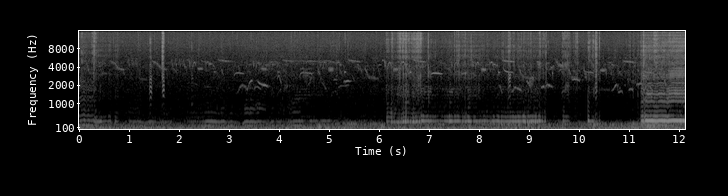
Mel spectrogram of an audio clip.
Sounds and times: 0.0s background noise 12.1s

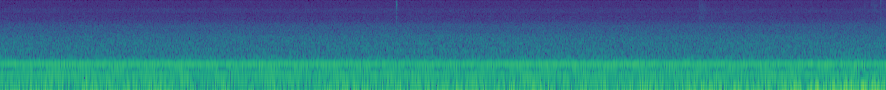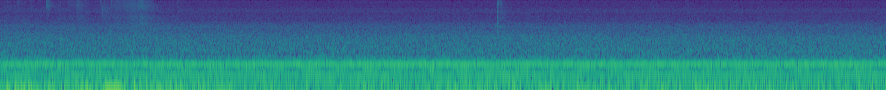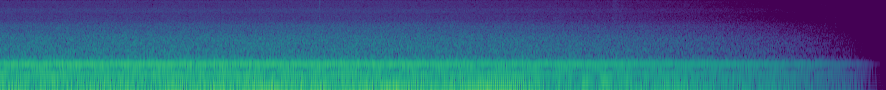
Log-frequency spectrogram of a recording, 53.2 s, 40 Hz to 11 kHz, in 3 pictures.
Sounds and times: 0.0s HVAC drones 52.2s

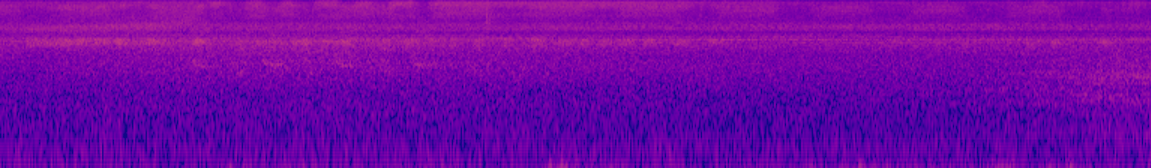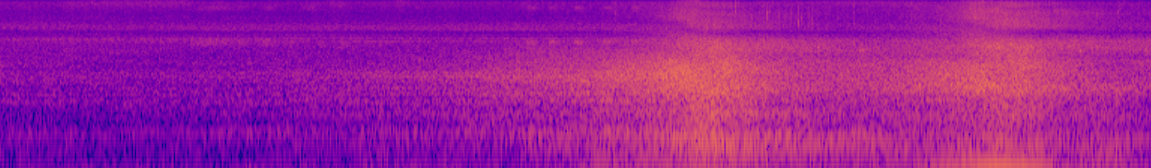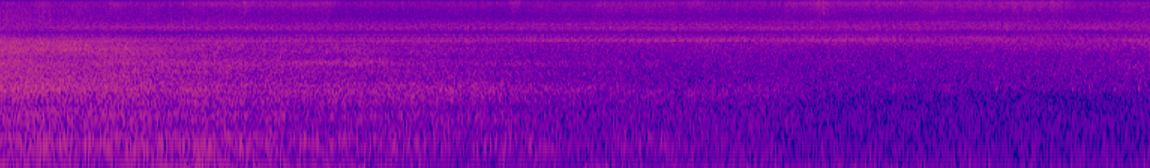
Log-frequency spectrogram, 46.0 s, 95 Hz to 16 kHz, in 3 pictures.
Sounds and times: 0.0s wind 46.0s
14.4s traffic sound 40.5s

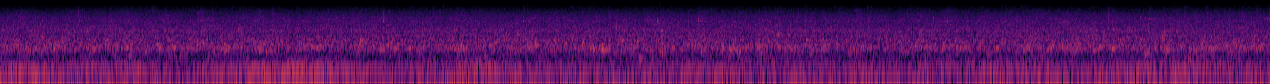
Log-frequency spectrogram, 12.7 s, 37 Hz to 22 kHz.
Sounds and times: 0.0s stream 12.7s

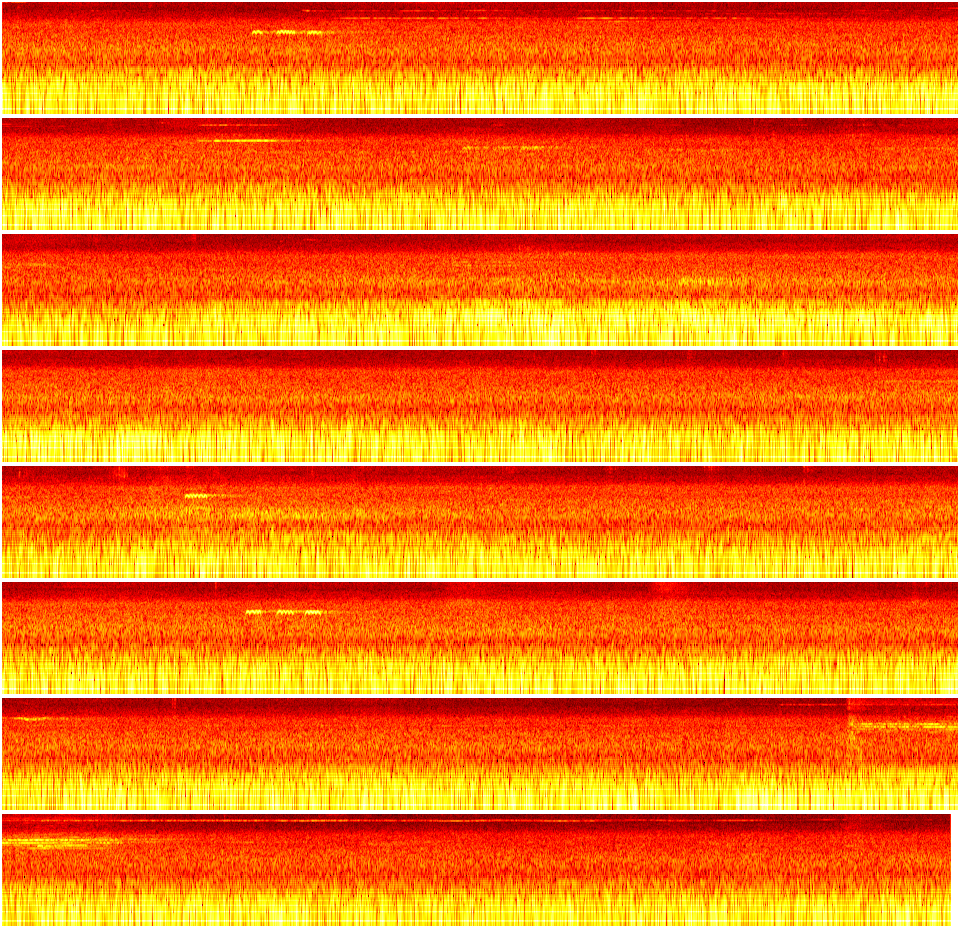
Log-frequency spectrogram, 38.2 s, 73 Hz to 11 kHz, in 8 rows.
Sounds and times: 0.0s Traffic Sound 38.2s

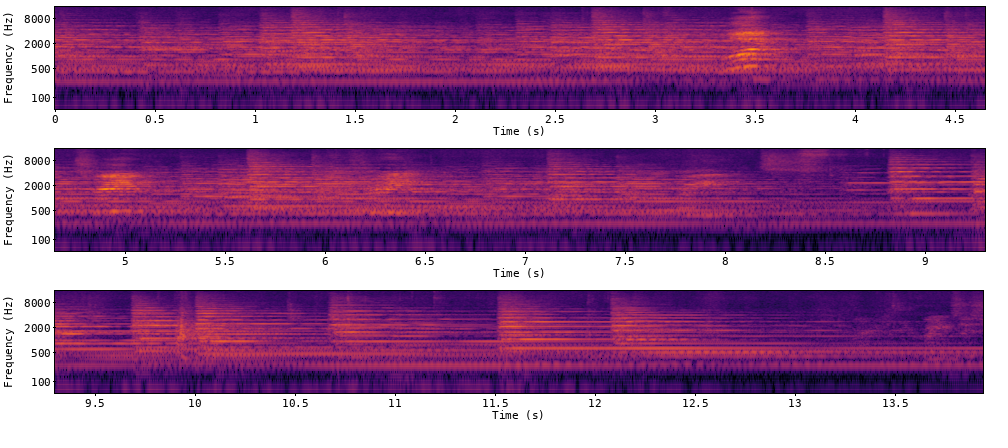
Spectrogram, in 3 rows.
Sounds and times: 0.0s ringing the bells down 13.9s

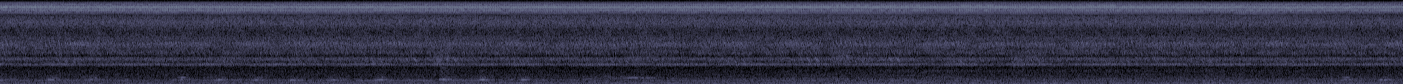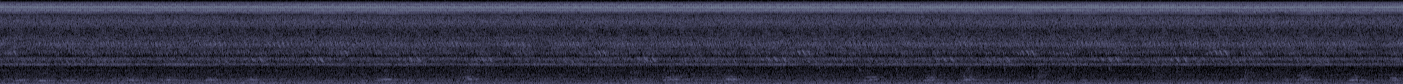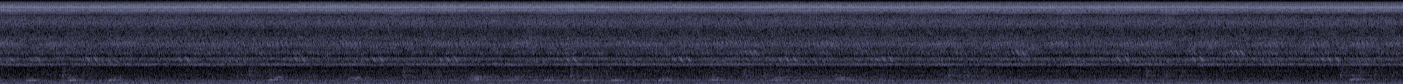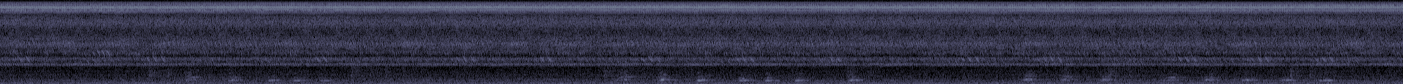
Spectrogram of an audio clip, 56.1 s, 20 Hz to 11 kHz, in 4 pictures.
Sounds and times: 0.1s Bugs 56.1s
1.8s Dog barking 5.4s
17.8s Dog barking 18.1s
18.7s Dog barking 19.0s
20.4s Dog barking 21.6s
22.7s Dog barking 24.0s
27.0s Dog barking 29.4s
30.7s Dog barking 31.0s
31.6s Dog barking 31.9s
32.8s Dog barking 36.8s
41.6s Dog barking 41.8s
43.9s Dog barking 45.4s
48.2s Dog barking 50.8s
52.3s Dog barking 55.6s

